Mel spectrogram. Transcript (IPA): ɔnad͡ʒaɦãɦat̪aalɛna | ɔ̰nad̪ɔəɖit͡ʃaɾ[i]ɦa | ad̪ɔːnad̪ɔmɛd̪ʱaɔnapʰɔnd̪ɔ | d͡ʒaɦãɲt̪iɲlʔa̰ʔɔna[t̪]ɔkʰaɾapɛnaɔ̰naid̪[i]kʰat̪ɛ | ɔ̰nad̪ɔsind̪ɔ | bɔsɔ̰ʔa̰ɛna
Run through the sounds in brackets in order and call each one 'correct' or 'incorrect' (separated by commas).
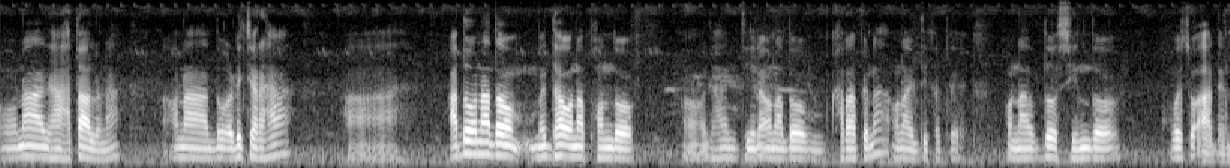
incorrect, incorrect, correct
